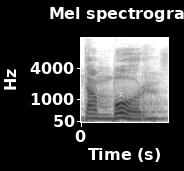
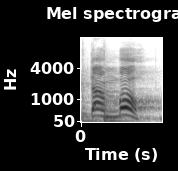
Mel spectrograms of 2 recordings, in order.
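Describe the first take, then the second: First: The word ends with an R sound. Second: The word ends without an R sound. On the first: "instead of saying tambor" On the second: "we don't say the R at the end of the word"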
